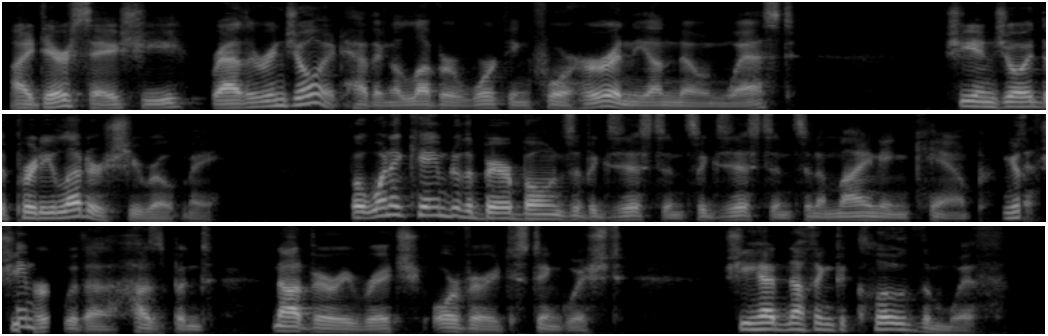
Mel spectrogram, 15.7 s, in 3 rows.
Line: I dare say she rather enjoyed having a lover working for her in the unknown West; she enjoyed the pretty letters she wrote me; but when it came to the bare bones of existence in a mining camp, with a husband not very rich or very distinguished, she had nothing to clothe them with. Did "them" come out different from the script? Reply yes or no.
no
